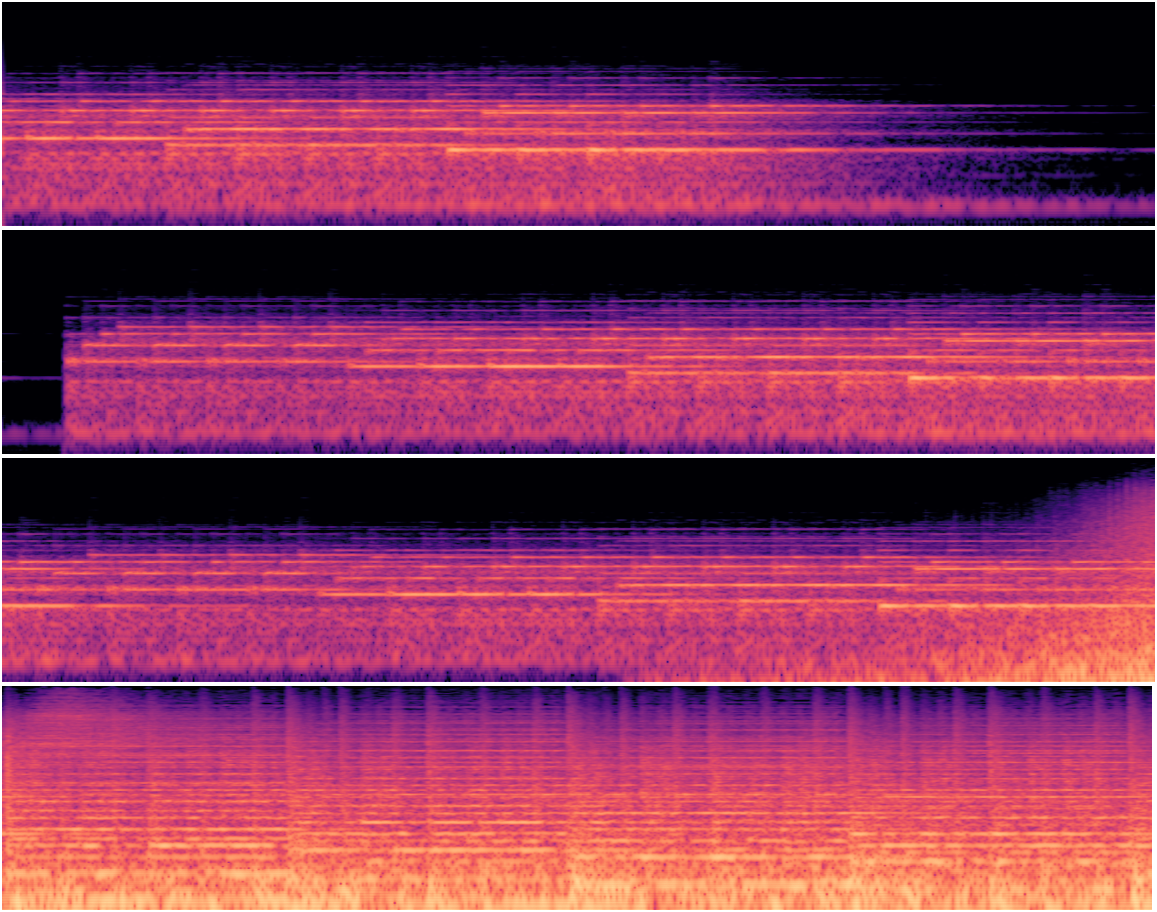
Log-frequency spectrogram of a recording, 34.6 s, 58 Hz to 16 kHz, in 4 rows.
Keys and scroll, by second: 12.6 ctrl+=, 13.0 ctrl+0, 25.2 ctrl+0, 25.5 ctrl+t.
